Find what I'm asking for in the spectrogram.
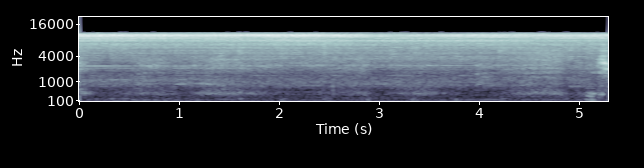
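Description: A steady, high, airy hiss runs unbroken over a quiet room; air is escaping through a puncture in the tire.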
